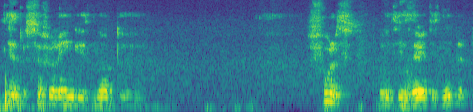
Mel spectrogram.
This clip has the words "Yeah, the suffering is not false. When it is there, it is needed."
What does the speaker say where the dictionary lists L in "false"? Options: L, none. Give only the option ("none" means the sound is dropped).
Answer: L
